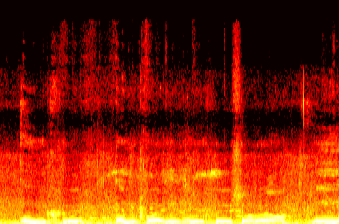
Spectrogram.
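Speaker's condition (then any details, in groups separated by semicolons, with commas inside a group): Cerebral palsy; cannot walk unaided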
